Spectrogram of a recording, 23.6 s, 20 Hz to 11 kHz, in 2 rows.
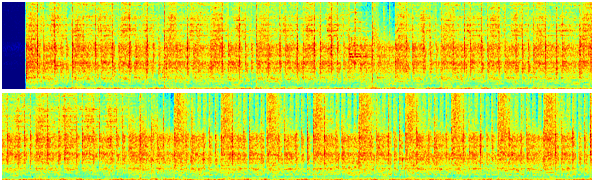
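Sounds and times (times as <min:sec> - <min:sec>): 
metal tones: 0:00.5 - 0:23.5.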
